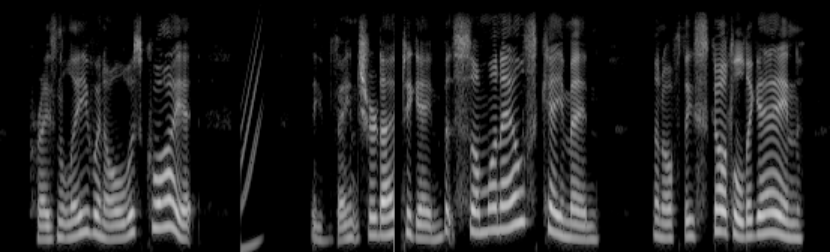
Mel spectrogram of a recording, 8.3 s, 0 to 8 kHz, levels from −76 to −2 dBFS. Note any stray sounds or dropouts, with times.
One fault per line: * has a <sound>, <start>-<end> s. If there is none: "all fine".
* has a chirp, 2.4-2.7 s
* has a dropout, 3.9-4.0 s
